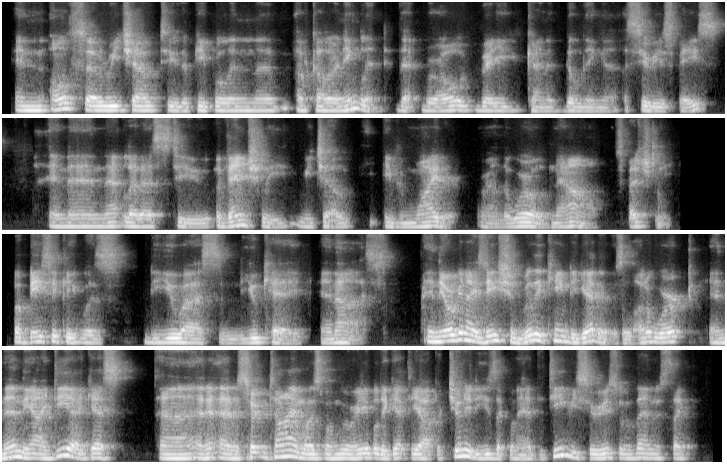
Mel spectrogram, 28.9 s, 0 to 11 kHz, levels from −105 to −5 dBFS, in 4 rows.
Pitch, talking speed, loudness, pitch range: 120 Hz, 195 wpm, -18 LUFS, 115-130 Hz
